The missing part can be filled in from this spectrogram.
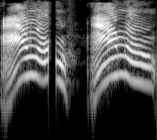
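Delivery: talking parakeet voice, pitched very high. Recalling a bird that could talk and doing its impression: talking parakeet impression. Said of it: "I started doing that impression".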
